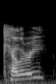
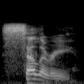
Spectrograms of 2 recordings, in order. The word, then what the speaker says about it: celery: trade good good here instead of kellery this is celery stullery celery very nice very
